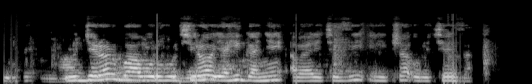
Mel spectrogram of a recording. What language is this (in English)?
Kinyarwanda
